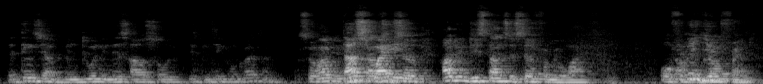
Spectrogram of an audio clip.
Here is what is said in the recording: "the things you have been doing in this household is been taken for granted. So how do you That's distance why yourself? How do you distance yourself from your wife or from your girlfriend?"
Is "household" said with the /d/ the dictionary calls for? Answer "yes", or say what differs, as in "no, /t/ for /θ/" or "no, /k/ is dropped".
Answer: yes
